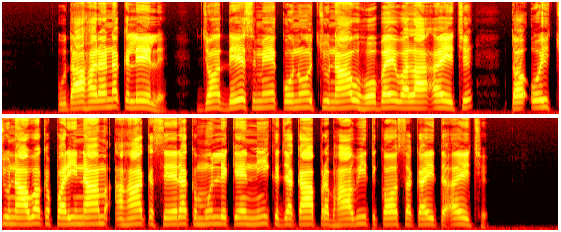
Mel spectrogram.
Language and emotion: Maithili, neutral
